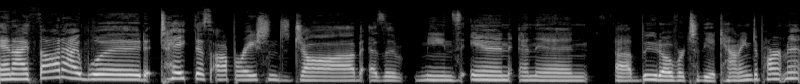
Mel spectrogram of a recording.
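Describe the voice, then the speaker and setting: With an American accent, a woman uses a plain, everyday voice at medium pitch, moving at a fairly slow pace with hardly any pauses and ordinary pitch variation in a dry, close sound with no echo. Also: quiet background. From Montana. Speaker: financial advisor and author. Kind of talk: interview.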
